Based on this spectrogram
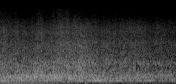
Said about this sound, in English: And I remember the water looking and sounding different. It was heavier in this portion, where the reservoir water meets the river water.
